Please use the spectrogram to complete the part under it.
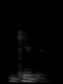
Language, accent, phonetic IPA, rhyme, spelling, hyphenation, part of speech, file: English, Southern England, [ˈd͡ʒɪb], -ɪb, gib, gib, noun, LL-Q1860 (eng)-gib.wav
- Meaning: 1. A castrated male cat or ferret 2. A male cat; a tomcat 3. A hooked prolongation on the lower jaw of a male salmon or trout 4. The lower lip of a horse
